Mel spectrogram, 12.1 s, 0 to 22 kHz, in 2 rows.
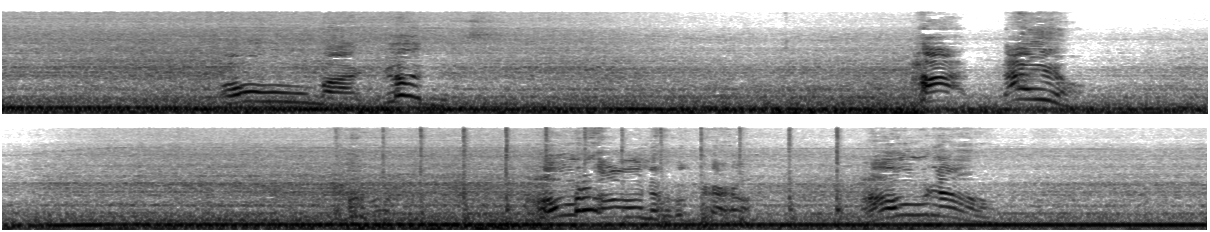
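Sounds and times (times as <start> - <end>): engine droning in cab: 0.0 - 12.0
person exclaiming: 7.7 - 11.0.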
